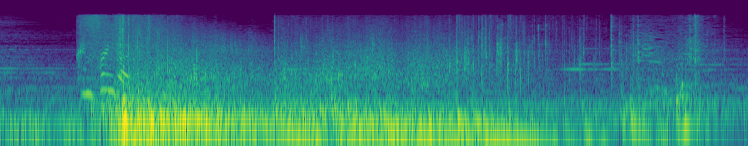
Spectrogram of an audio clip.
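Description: Confringo fire spell explosion in the Hogwarts video game, a heavy booming blast with shattering debris that rumbles on and fades over several seconds, with a voice speaking at the start.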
